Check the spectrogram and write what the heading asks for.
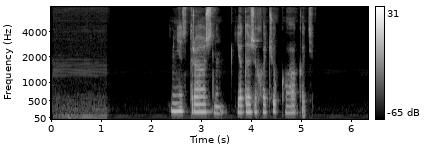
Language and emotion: Russian, sad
